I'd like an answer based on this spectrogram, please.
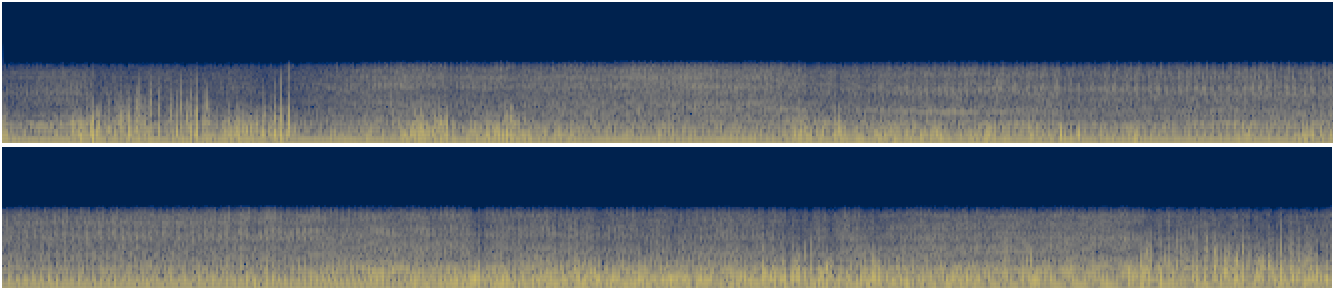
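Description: Motorbike engine running under way on a rough dirt road, with wind buffeting the microphone. A few sharp knocks in the first couple of seconds come from bumps and potholes. The engine note climbs a little past the middle as the bike speeds up.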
